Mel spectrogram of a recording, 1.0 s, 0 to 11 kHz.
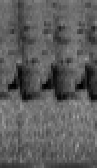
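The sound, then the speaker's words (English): A bird-song wall clock chimes at 9 a.m., playing three quick, evenly spaced recorded chirping calls, bright, with no voices over it. “There goes the clock. Why does it always go off?”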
